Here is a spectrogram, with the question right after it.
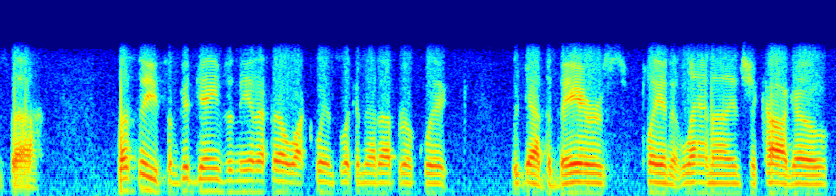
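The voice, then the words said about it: Voice congested from a cold. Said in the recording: “I'm sorry, guys. I have a cold tonight”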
